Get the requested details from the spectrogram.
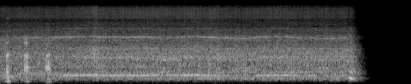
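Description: household object, coffee grinder grinding beans

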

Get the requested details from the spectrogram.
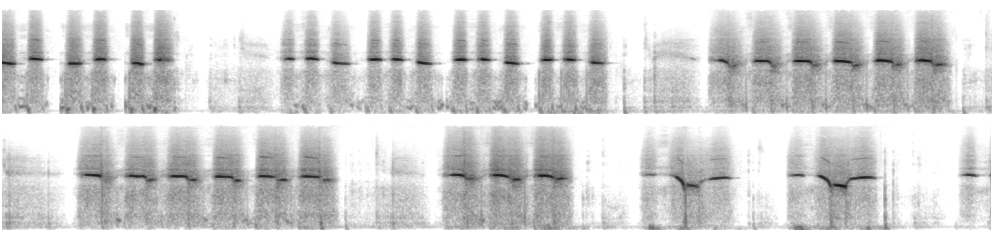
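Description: bird, great tit song

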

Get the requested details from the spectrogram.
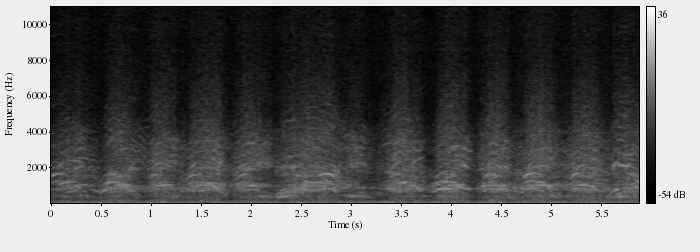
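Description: crowd, crowd cheering

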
